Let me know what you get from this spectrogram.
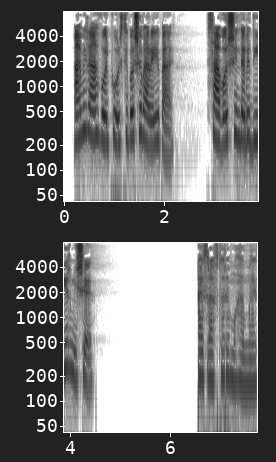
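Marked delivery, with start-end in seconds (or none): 0.2-4.5 loud, high-pitched, carrying voice. Mohammad pushes the narrator into the car, ignoring Khosrow, in a loud voice. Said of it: "با صدای بلند".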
